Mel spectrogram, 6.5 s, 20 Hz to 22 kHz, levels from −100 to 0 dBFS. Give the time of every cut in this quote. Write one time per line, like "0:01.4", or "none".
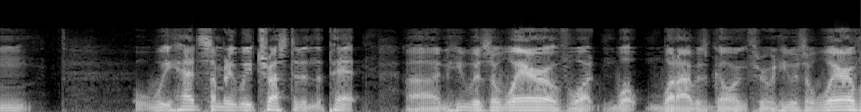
0:01.0
0:02.8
